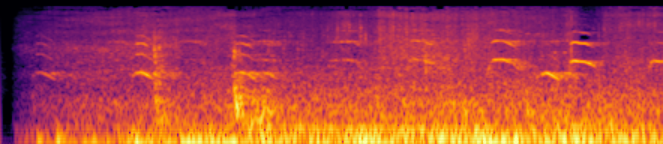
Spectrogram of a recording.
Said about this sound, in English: Here at South Harbor, fishermen are walking the docks and putting away gear on a clear afternoon.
